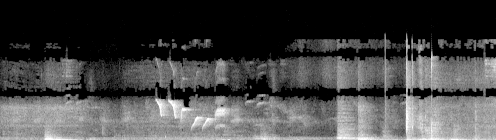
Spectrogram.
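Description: A small bird calling: a quick run of about six short chirps, each dropping in pitch, a couple of seconds in. A single thump comes under a second in, and knocks and clattering fill the last couple of seconds.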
